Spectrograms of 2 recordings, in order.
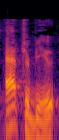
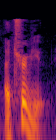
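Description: First: It is said with the noun pronunciation. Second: It is said with the verb pronunciation. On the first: It names a quality or characteristic. "So the noun form is attribute" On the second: It means to credit something to someone. "and the verb form is attribute"

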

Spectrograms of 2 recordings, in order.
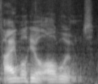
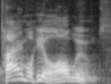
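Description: First: It is said in a deep, announcer-style voice. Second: It is said in the speaker's normal voice.

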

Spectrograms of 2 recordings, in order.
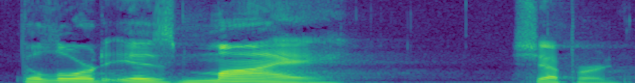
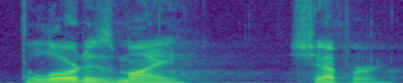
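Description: First: The emphasis falls on the word 'my'. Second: The emphasis falls on the word 'shepherd'. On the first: "putting the emphasis on a different word each time" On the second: "putting the emphasis on a different word each time"

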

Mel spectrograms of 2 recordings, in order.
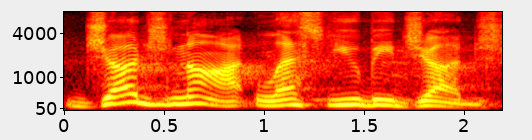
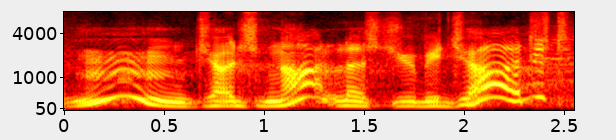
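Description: First: It is said in his normal voice. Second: It is said in a Yoda voice.

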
